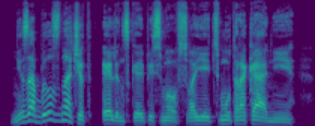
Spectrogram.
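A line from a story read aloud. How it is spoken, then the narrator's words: Laughing priest. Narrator (Russian): засмеялся отец Серафим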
